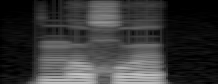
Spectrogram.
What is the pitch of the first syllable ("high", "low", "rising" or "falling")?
high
